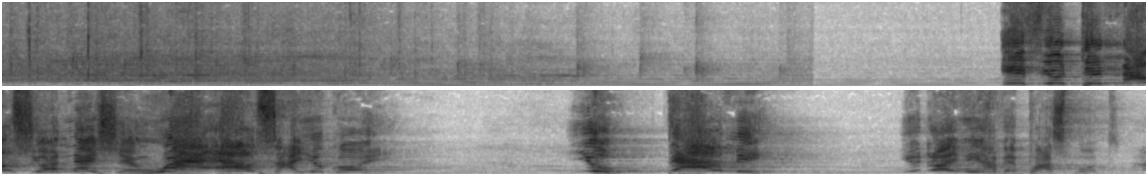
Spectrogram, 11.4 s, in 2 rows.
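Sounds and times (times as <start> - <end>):
church congregation clapping hands: 0.0 - 4.1
speech: 5.1 - 7.7, 8.6 - 9.6, 10.4 - 11.4.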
